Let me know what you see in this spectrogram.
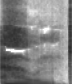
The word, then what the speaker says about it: down: 对，所以 I turned down，那针对发音大家需要注意 down， OK，是一个双元音 down， turn down， OK。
